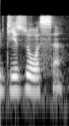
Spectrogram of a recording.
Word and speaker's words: die Soße: The German language borrowed this word and is gender directly from French along with haute cuisine changes the pronunciation to diz ausa.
